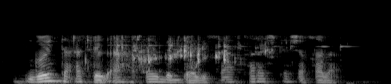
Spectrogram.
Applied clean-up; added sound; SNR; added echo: classical method log-MMSE.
